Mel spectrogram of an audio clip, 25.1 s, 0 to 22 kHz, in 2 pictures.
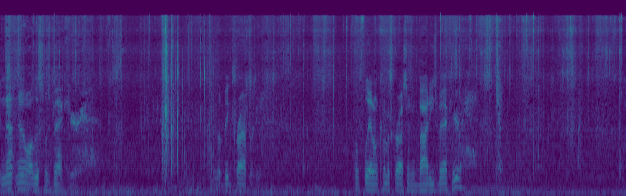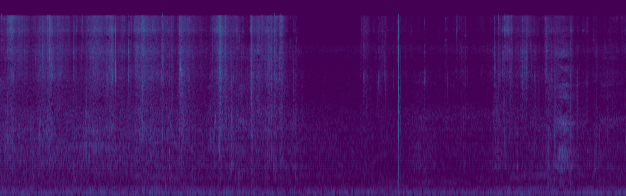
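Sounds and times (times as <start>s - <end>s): footsteps through dry brush: 0.0s - 18.7s, 21.4s - 25.0s
low steady rumble: 1.1s - 25.0s.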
